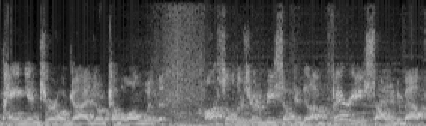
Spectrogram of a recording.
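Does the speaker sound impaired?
No.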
